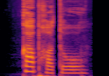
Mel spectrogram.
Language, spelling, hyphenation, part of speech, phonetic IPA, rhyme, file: Hungarian, kapható, kap‧ha‧tó, adjective, [ˈkɒphɒtoː], -toː, Hu-kapható.ogg
- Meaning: available (readily obtainable)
